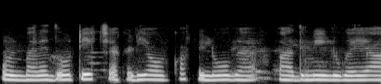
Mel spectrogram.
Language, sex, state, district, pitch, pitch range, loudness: Marwari, female, Rajasthan, Nagaur, 210 Hz, 205-220 Hz, -13 LUFS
